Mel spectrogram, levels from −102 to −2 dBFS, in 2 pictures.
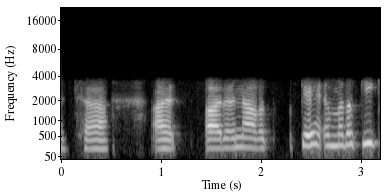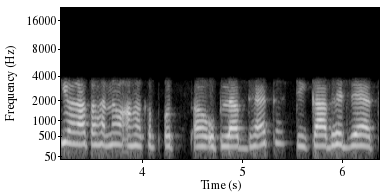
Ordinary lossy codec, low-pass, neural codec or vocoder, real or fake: Opus, 32 kbps; 3.6 kHz; none; real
